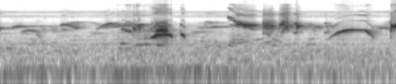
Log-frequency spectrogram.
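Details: Black-breasted oriental magpie-robin singing as a lure to provoke emotion and tail opening; gliding whistles mixed with harsh scratchy notes and a clear arched slur, over a faint low hum.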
